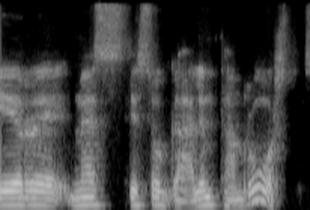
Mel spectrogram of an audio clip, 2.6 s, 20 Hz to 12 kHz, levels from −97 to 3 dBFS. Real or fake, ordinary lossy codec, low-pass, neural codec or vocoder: real; AAC, 64 kbps; 10.8 kHz; none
